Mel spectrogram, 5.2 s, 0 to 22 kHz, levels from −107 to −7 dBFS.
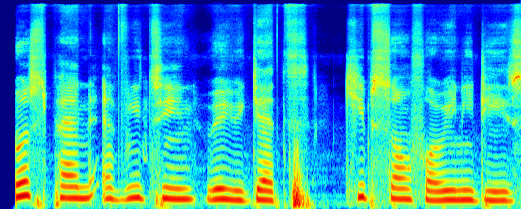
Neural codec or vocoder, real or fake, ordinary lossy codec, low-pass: autoencoder, 48 kHz, 128 numbers a frame, DAC-VAE, trained on Japanese speech; fake; none; none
